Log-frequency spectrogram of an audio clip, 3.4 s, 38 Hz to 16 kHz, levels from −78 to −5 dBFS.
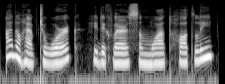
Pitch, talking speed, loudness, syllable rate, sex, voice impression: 200 Hz, 160 wpm, -14 LUFS, 4.6 syllables/s, female, feminine, very adult-like, slightly clear, sincere, slightly elegant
